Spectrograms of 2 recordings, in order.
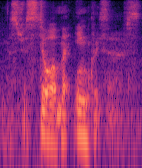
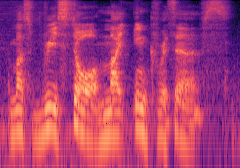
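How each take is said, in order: First: Said in the usual way. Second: Mock robotic voice. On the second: Imitating a game character line.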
